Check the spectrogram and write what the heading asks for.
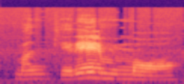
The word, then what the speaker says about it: mancheremmo: Então aí você diz mancheremo. Olha a diferença aí na pronúncia. Mancheremo. Dá aquela prolongada ali no M que sai.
